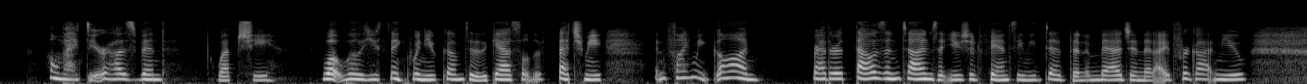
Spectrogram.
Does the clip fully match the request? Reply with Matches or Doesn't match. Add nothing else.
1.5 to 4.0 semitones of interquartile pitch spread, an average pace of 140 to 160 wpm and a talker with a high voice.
Doesn't match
